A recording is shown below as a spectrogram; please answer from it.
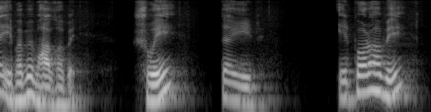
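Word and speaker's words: শ্বেতৈর্: আমরা জানি তালিবর্ষ থাকলে শয়ের উচ্চারণটা হয় স, স কিন্তু নয়, এবং অন্তস্থীয় ব থাকলে সংস্কৃতে বয়ের উচ্চারণ হয় ওয়া, তাই এক্ষেত্রে উচ্চারণটি হবে শ্বে।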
